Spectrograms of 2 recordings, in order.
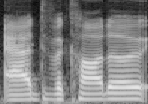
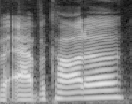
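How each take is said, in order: First: A 'd' sound comes before the 'v'. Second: No 'd' sound comes before the 'v'. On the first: This is how an elderly relative mispronounces it. The speaker calls it wrong. "she says advocado" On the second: This is the standard pronunciation. The speaker calls it right. "instead of avocado"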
